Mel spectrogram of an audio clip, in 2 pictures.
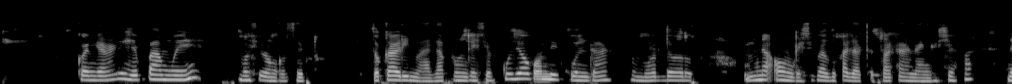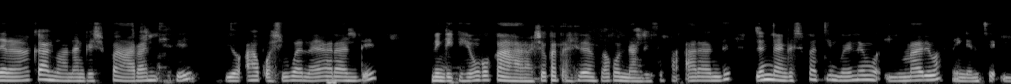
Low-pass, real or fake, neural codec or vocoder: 7.2 kHz; fake; codec, 16 kHz, 4 kbps, X-Codec, HuBERT features, trained on balanced general audio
